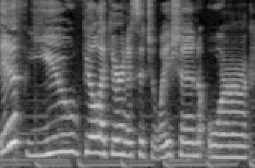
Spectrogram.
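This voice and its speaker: A woman with a fairly high pitch and ordinary pitch variation speaks over music in the background. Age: 50s. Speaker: travel vlogger. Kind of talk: casual talk to camera.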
